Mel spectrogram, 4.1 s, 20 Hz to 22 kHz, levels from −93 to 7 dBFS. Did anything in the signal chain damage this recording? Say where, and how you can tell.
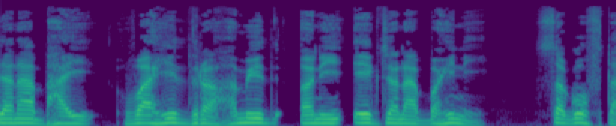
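No, nothing in the signal chain damaged this audio.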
